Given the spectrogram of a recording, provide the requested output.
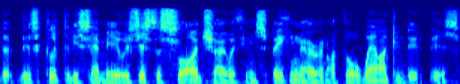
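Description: A man's voice: a bass voice, fairly bright tone, husky, no echo, dull audio. A middle-aged Australian man, a radio host, telling his story in a casual interview with many restarts and fillers.

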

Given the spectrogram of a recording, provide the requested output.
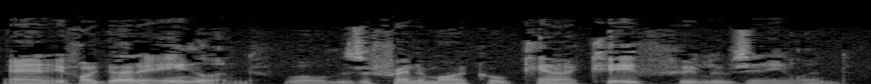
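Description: An Australian man, a guest on a talk show, telling a long travel story in a relaxed, rambling way with frequent restarts. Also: deep voice, brisk, gravelly, husky, no echo, lo-fi sound. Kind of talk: casual interview talk.

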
